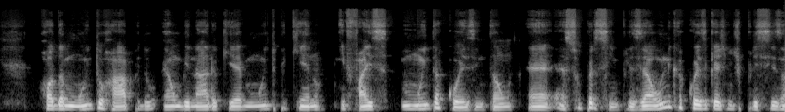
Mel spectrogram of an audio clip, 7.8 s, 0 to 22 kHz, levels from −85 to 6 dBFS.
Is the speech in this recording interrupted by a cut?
yes; 2 cuts; at 3.3 s, 5.2 s

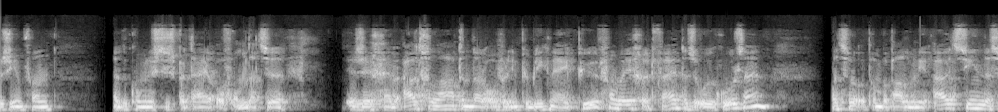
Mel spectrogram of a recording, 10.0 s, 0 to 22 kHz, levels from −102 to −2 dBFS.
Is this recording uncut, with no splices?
no; 1 cut; at 8.5 s

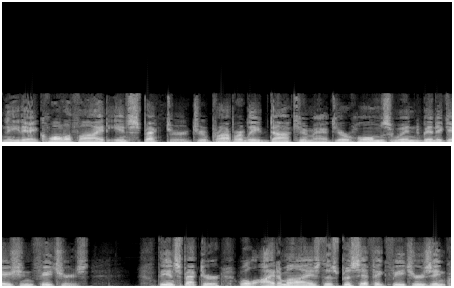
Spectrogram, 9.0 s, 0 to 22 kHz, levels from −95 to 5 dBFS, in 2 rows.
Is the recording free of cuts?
yes; 0 cuts

